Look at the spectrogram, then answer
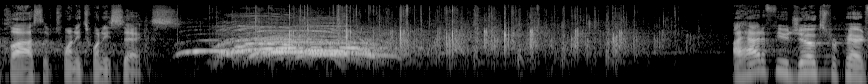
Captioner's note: audience cheering; audience applauding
